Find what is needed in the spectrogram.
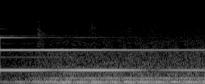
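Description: Metal singing bowl struck once, ringing on with a low tone and a clear higher one. Its uppermost overtones die away within about half a second while the two main tones slowly fade.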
